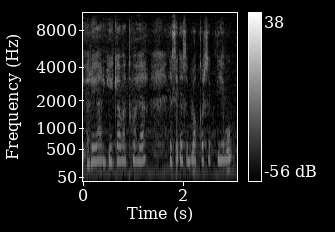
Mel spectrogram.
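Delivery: a touch of exasperation, half to herself; annoyed muttering. Acted. Naina after being blocked, grumbling in annoyed disbelief. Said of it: "नैना गुस्से में".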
